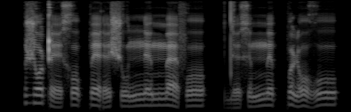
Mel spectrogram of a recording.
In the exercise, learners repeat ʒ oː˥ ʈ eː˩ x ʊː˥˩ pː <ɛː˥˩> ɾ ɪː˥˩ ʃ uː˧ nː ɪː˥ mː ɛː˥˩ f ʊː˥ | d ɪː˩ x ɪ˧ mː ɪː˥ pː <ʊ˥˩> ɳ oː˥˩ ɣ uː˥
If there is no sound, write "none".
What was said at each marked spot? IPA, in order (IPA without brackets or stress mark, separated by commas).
eː˥˩, ʊ˥˩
